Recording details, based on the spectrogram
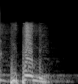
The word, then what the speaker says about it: didomi: Is the Greek word didomi. D-I-D-O-M-I. D-I-D-O-M-I.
